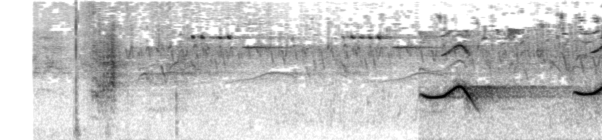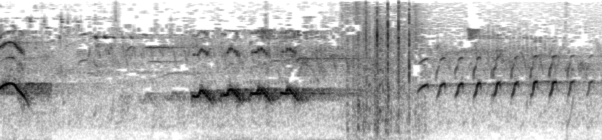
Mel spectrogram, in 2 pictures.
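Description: Several bird calls. Two loud whistled notes rise and fall, then a quick warbling run of notes comes a few seconds later. A sharp crackle is followed by a fast string of short rising chirps, about eight a second.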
